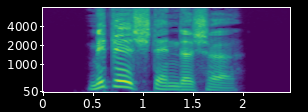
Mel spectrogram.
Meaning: inflection of mittelständisch: 1. strong/mixed nominative/accusative feminine singular 2. strong nominative/accusative plural 3. weak nominative all-gender singular
- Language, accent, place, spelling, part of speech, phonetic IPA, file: German, Germany, Berlin, mittelständische, adjective, [ˈmɪtl̩ˌʃtɛndɪʃə], De-mittelständische.ogg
